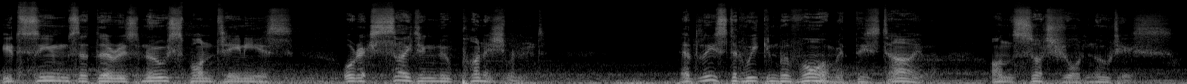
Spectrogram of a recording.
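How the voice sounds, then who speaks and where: A man puts on a character voice with a very deep, low pitch. He talks at a fairly slow pace over loud background noise. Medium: audio drama. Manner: formal, measured.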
